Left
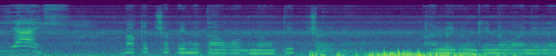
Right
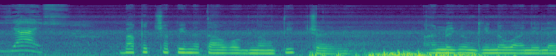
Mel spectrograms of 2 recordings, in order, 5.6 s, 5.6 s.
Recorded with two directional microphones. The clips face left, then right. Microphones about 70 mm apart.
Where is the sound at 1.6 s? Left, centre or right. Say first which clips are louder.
Right 8 dB; right.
